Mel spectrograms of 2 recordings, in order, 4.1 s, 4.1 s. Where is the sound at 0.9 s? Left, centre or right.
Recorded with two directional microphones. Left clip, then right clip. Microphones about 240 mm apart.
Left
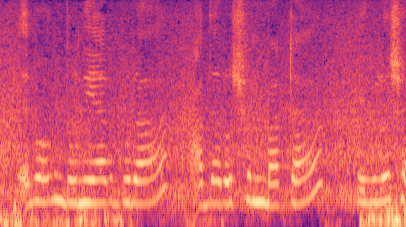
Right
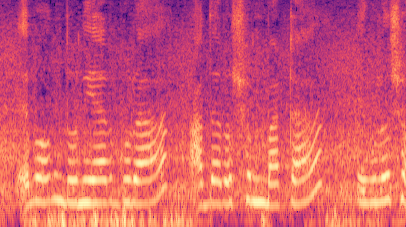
Centre.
